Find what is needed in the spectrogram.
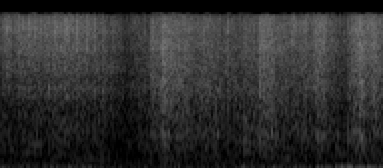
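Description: Plastic bags and a paper kite being handled, a soft, continuous crinkling rustle with a few slightly louder crackles.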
